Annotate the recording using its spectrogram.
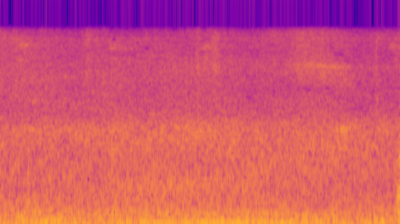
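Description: Steady street traffic noise: a broad rush with a low engine hum underneath, with no break or sudden event.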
